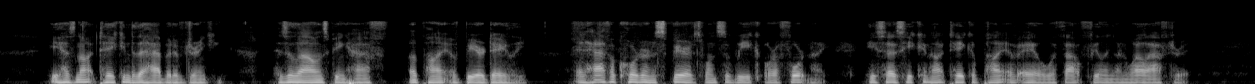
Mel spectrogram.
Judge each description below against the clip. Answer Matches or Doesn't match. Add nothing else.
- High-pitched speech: Doesn't match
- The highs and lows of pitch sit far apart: Doesn't match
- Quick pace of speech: Matches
